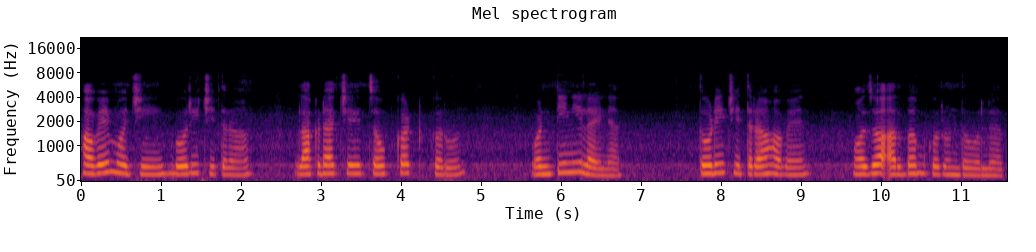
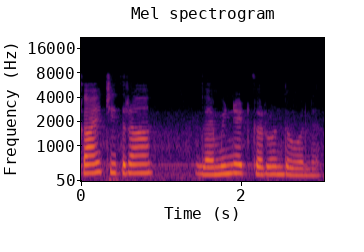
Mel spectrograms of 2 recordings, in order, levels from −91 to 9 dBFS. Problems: constant background noise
